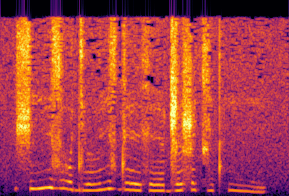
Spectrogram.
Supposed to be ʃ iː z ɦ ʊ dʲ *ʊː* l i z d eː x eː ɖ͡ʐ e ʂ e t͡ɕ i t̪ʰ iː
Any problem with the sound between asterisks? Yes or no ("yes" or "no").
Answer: no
